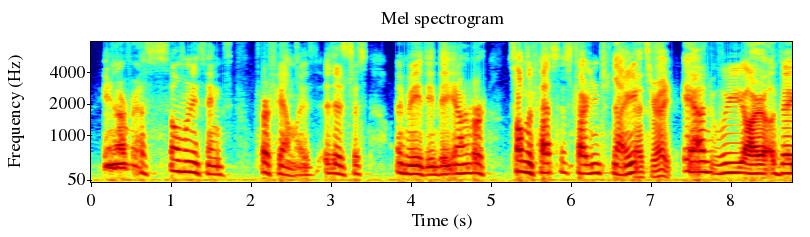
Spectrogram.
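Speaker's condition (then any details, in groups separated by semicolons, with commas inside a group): Cerebral palsy, mild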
